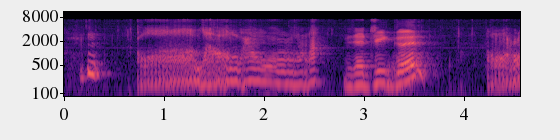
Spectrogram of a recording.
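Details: Gurgi the Pug, a pet dog indoors, grumbles over a treat he is eating: a long, low, harmonic growl that rises and warbles, then a second wavering burst. A short sharp sound comes first, and the room is quiet between.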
